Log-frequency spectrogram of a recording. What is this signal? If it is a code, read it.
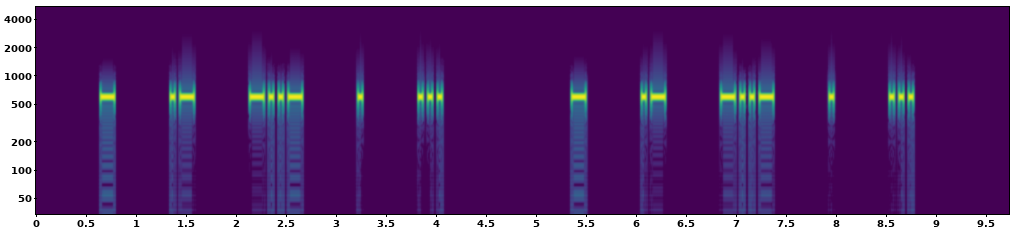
Morse code, heard as a keyed tone, about 25 wpm, spaced as for 12 wpm, 600 Hz. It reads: TAXES TAXES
